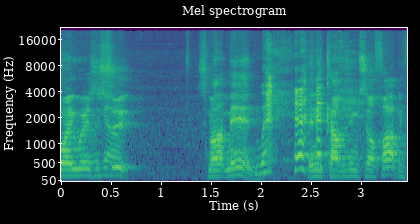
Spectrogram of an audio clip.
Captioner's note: chuckles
